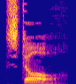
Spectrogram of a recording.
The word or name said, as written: stole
